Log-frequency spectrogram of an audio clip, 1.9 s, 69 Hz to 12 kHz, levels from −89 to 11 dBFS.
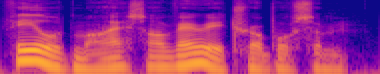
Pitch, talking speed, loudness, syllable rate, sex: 115 Hz, 160 wpm, -17 LUFS, 5.7 syllables/s, male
